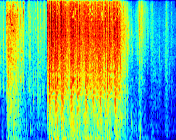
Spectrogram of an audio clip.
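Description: A heavy weapon fires with a loud blast.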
